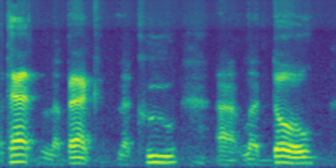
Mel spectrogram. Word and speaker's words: le dos: La tête, le bec, le cou, le dos. You don't pronounce the S on the end of those words.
